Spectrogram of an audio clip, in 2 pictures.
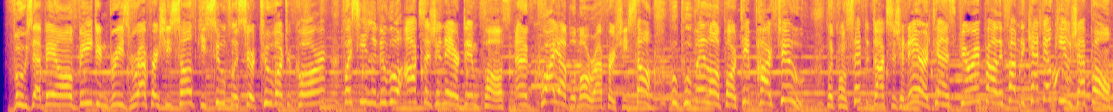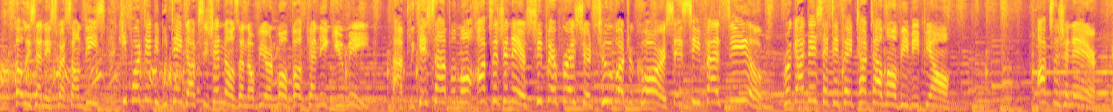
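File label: British; Oxygen air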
